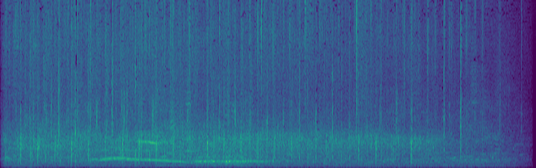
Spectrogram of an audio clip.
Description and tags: Parents clapping and cheering. Some parents can be heard saying "woo-hoo!". This was recorded using an iPhone using Voice Memos at Windward Mall.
